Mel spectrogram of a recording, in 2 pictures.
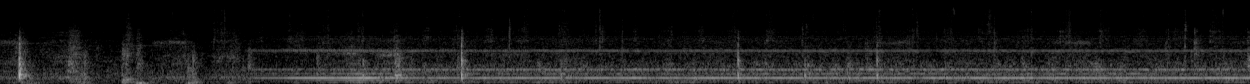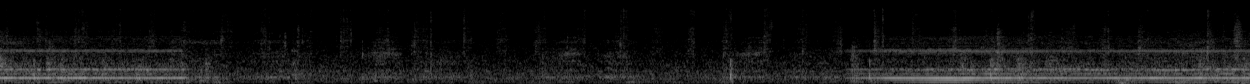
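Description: A steady machine hum from a kitchen appliance starts about two seconds in, stops about halfway through and comes back near the end. Underneath it are short, repeated scrapes of a hand peeler stripping the skin off a vegetable.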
